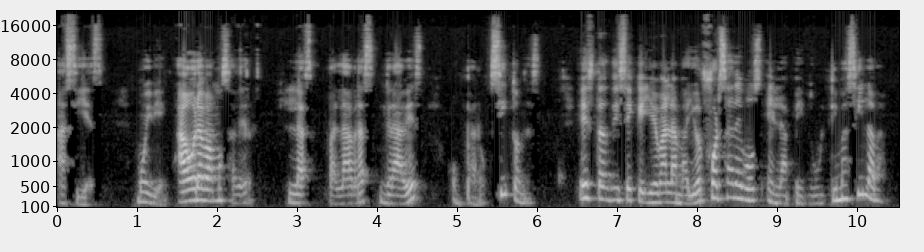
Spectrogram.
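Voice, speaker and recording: A woman's voice: mid-range voice, animated, measured pace, a bit bright, husky. A woman with a Peruvian Spanish accent, a primary school teacher explaining a grammar lesson to children patiently and checking in with the class often.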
